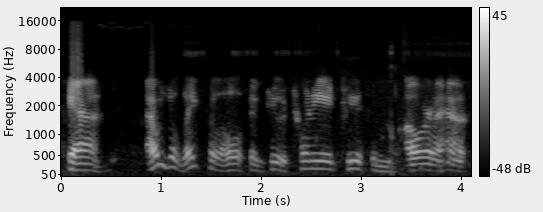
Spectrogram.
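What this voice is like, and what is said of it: Weird, altered-sounding speech. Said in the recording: “my voice sounds weird”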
